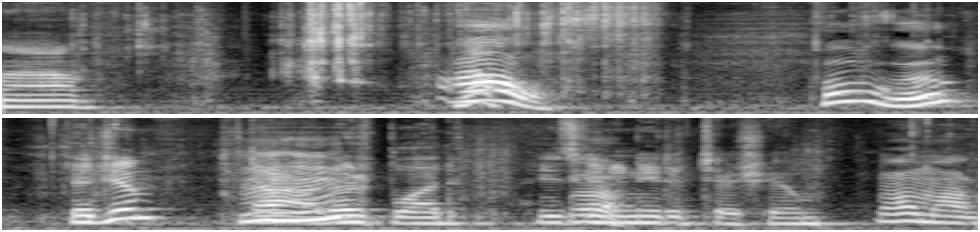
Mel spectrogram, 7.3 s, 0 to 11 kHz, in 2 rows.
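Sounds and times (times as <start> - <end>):
speech: 0.0 - 0.5, 1.7 - 2.3, 3.1 - 7.3
folded double potato chip being bitten: 0.1 - 4.0.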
